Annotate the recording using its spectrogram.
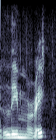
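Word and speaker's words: limerick: 나이젤이라고 하는 거고 그 다음에 네, 시의 형식인데요. 리머릭이라고 읽으면 됩니다. 리머릭.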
